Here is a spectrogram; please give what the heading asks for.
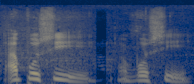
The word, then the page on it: apusi: Wamesa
